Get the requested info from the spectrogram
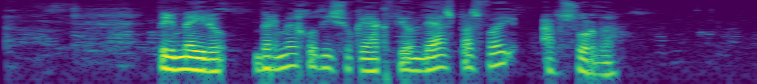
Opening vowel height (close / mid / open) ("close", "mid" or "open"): close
